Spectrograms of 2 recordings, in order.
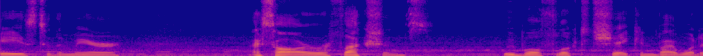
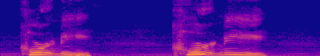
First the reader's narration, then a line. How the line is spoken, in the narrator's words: I screamed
